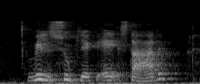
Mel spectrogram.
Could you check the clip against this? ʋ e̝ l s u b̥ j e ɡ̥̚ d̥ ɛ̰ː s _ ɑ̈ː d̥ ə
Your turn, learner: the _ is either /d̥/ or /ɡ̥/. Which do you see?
d̥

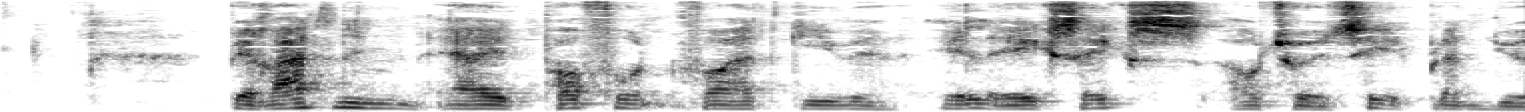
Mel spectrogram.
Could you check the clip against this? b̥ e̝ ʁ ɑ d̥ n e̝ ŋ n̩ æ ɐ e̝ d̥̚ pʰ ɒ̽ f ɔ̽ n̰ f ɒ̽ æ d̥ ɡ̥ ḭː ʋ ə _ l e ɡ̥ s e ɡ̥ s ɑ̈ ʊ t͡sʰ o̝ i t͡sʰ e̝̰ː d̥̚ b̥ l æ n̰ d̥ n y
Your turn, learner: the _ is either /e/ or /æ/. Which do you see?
e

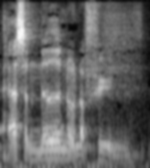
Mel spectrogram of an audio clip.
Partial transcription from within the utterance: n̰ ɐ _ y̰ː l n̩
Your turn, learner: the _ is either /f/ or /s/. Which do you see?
f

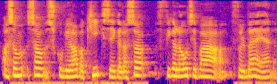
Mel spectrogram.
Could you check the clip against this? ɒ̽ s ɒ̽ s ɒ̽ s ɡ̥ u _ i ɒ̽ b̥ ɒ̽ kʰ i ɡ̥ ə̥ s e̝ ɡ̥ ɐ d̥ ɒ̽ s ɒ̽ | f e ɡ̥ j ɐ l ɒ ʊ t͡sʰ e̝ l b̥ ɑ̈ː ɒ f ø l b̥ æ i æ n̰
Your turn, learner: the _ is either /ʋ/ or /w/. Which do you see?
ʋ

